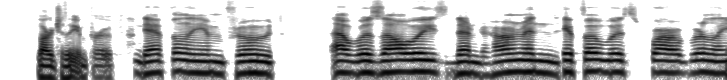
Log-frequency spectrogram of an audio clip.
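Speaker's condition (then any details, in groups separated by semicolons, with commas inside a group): Toxic leukoencephalopathy, locked-in syndrome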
